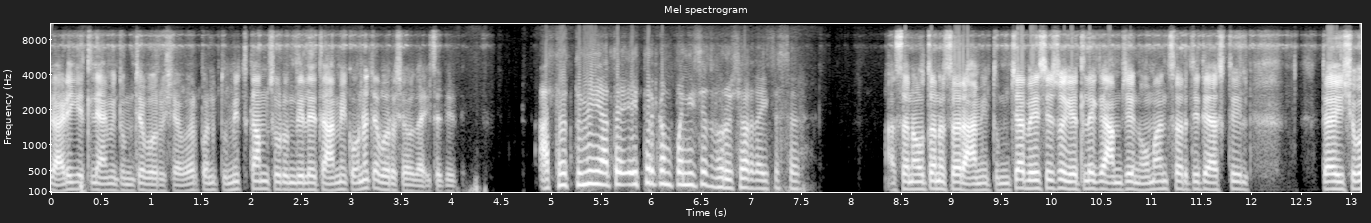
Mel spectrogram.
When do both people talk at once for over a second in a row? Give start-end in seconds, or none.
none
